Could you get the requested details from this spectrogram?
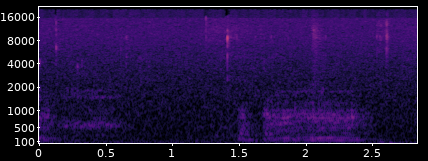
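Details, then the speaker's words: A faint, low buzzing rumble lasting under a second in a quiet room from Lexi, an old sleeping Chihuahua; soft snoring. "think i have another snore do you hear that that's my lexi she's an old chihuahua"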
